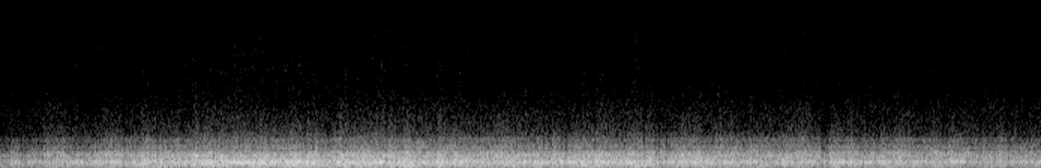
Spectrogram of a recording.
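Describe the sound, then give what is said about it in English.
A fast train speeding toward Chicago roars steadily along the rails, a loud, continuous rumble with a dense rushing noise that holds for the whole stretch with no voices. “Mario Descari, who at that same moment was clinging to the brake rods of a train speeding toward Chicago, shivering with the cold, his mind filled with chaotic thoughts.”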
